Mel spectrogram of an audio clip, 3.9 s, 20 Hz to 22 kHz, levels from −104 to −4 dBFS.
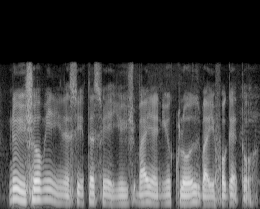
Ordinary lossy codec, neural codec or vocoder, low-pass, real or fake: none; vocoder, 22.05 kHz, 80 mel bands, WaveNeXt; 7.2 kHz; fake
